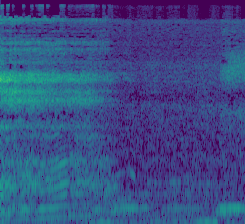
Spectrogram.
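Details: Human vs animal snoring contest: a short stretch of low, rattling snoring with a droning quality, with faint music in the background; snoring.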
